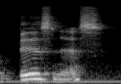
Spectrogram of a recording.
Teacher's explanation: So you'll see the stress marker, the biz, and then this letter E is also going to say a lax I sound because it's a reduced vowel in that syllable. So business is long and short on the nis.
